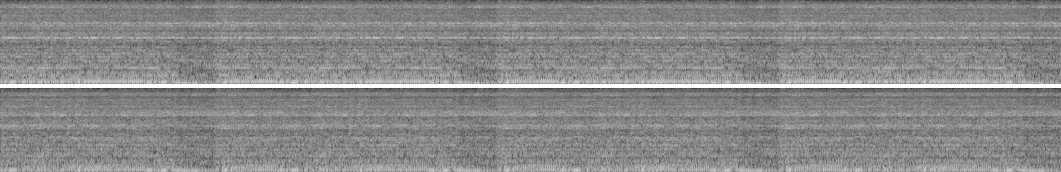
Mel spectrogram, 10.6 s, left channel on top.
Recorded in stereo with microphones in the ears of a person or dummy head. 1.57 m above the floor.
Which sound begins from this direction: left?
An engine running, at 0.0 s.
